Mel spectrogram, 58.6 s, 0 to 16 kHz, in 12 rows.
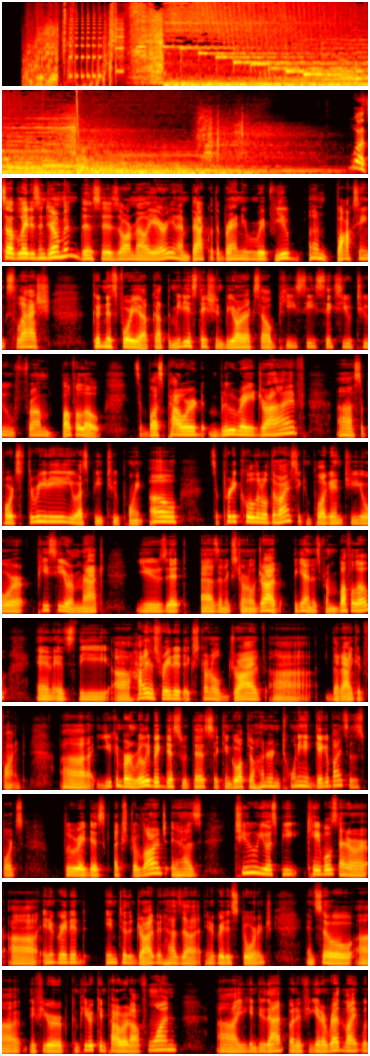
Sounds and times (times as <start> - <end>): Music: 1.6 - 9.4
Speech: 9.5 - 44.2, 44.8 - 58.5.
